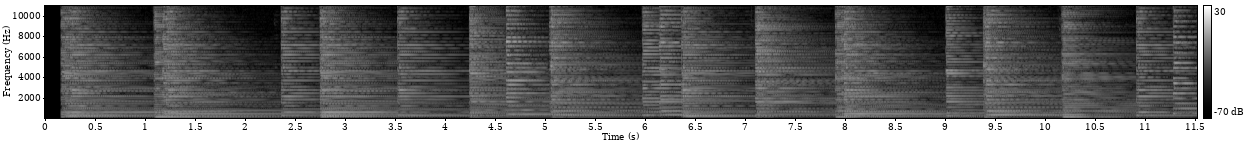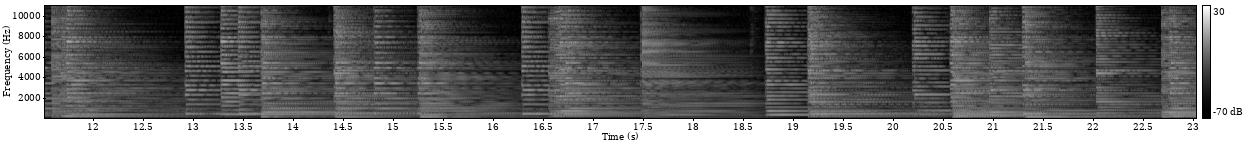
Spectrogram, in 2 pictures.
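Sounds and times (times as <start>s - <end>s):
Dutch harpsichord with two eight-foot registers: 0.2s - 23.0s.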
